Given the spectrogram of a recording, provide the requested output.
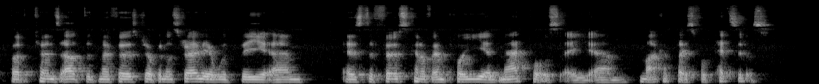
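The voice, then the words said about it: German-accented English. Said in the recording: “you can hear from my accent that it's German. So I'm from Austria”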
